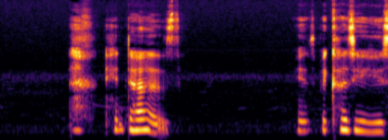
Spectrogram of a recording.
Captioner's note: laughs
